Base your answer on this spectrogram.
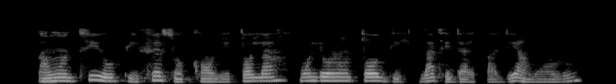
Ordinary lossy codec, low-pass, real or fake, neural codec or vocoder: none; 5.4 kHz; real; none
